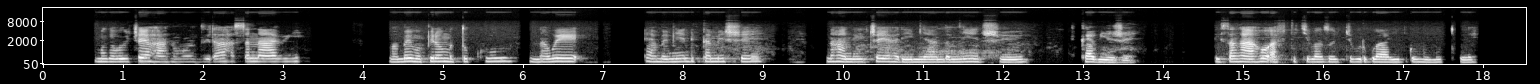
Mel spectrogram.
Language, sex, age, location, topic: Kinyarwanda, female, 18-24, Kigali, health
